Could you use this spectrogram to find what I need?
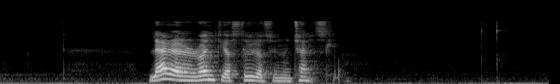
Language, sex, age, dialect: Faroese, female, 36-60, Norðurstreymoy/Eysturoy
